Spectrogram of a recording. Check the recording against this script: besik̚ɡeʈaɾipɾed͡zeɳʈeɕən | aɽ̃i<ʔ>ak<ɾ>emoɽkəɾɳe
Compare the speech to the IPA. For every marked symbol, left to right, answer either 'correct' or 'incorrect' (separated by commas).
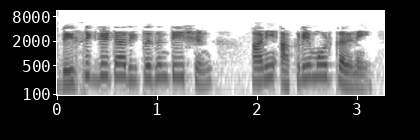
correct, incorrect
